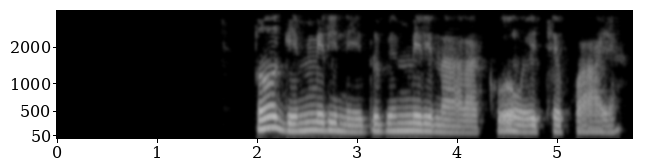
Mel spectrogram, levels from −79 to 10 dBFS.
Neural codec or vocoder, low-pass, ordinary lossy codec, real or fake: none; 3.6 kHz; MP3, 24 kbps; real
